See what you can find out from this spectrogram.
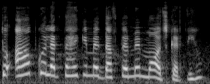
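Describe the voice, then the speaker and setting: A woman's voice: very high-pitched, animated, quick pace, fairly bright tone, no room sound, voice pushed up. A woman voicing an overworked, touchy young working mother and daughter-in-law in a moral story. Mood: complaining. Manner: complaining, defensive.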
